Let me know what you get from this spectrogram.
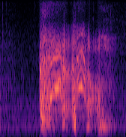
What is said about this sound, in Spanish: Perdón, que estaba con una tos fuerte.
